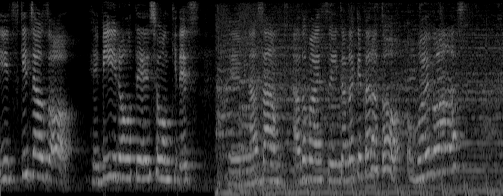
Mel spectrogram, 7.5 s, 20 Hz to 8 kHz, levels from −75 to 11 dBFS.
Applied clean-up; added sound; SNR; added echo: none; none; none; none.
